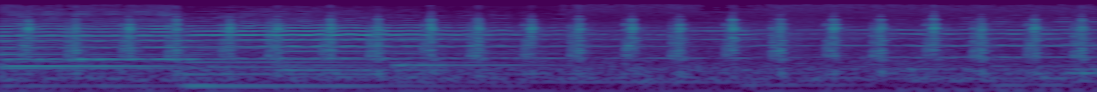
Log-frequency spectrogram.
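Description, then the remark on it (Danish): A clock on the corner of a house ticks in a steady, even rhythm, roughly three crisp ticks per second, clear over a faint sustained tonal hum in the background. “Kan du se uret deroppe?”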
